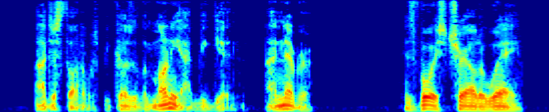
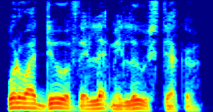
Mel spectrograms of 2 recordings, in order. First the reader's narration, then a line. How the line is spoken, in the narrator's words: He said in a hollow tone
